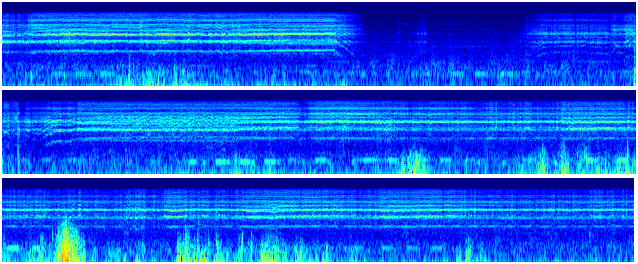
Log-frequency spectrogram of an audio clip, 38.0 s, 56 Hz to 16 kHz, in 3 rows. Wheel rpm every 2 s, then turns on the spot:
150, 150, 150, 60, 0, 40, 90, 150, 160, 160, 160, 160, 160, 160, 160, 160, 160, 160, 160.
none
